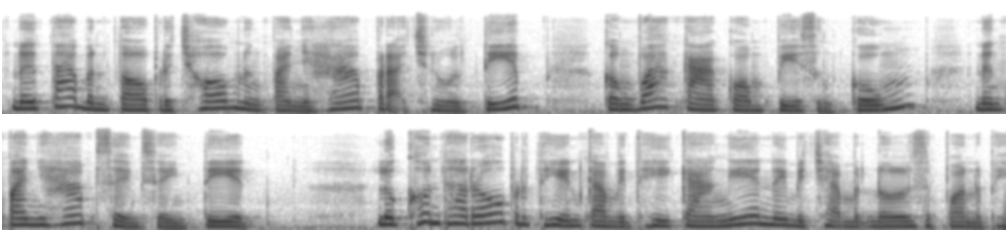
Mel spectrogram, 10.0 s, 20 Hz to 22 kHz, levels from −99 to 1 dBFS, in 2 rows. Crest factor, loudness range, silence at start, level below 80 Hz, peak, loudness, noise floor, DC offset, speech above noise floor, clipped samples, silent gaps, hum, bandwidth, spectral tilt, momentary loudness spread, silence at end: 18 dB; 1 LU; 0.05 s; -62 dBFS; -8 dBFS; -28 LUFS; -50 dBFS; under 0.1%; 23 dB; under 0.1%; none; none; 14 kHz; -6.5 dB/octave; 5 LU; 0 s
